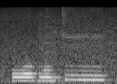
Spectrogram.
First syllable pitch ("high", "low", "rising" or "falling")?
low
